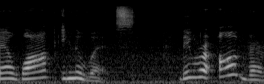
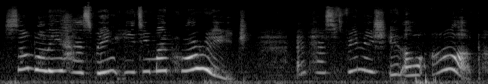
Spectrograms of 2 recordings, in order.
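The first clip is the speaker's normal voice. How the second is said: very high, loud and fast little squeak; Baby Bear squeaks; 6 dB louder, faster than usual. Acted. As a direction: squeak like a tiny upset cub. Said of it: "squeaked in his little voice".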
